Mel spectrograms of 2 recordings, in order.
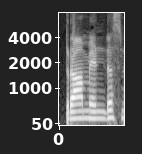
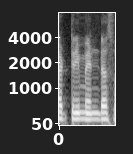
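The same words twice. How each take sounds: First: ट्रामेंडस opening on a broad TRAA; wrong pronunciation. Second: ट्रीमेंडस opening on TRI, not TRAA; correct pronunciation. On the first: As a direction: make the first vowel of ट्रामेंडस "aa". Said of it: "ट्रामेंडस नहीं होता". (ट्रामेंडस, "ई" की जगह "आ" बोलकर) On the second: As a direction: make the first vowel of ट्रीमेंडस "i". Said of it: "ट्रीमेंडस होता है". (ट्रीमेंडस, "आ" की जगह "ई" बोलकर) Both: Shown as a demonstration.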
